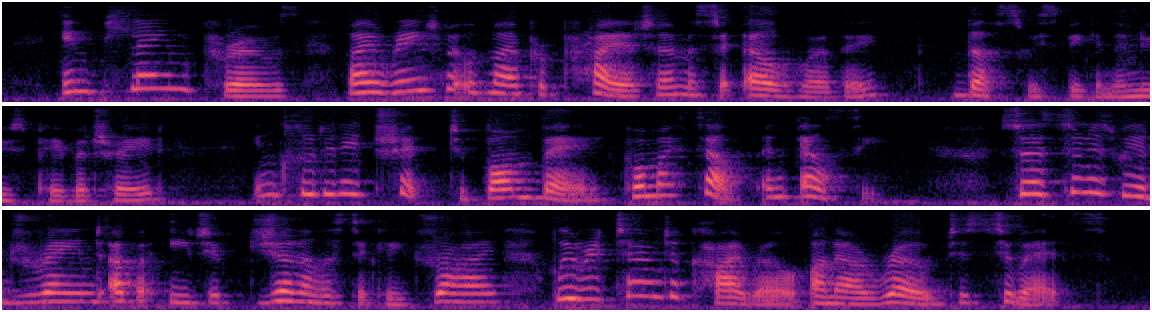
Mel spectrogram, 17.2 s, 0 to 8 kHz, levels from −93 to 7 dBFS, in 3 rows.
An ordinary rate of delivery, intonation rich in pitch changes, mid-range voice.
No: average, 170 wpm; wide, 8.9 semitones; high, 245 Hz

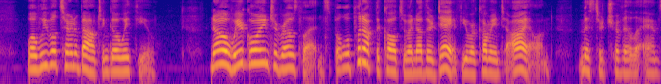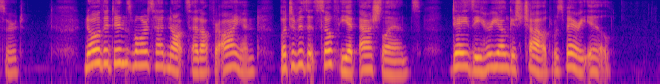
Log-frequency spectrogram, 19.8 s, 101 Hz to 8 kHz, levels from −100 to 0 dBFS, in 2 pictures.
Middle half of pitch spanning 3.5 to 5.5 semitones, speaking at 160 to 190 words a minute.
Yes: average, 5.1 semitones; average, 165 wpm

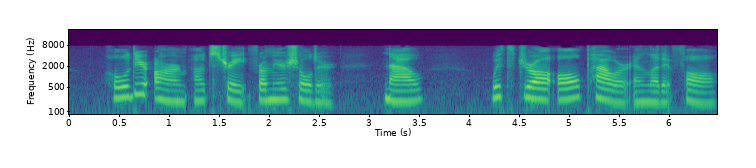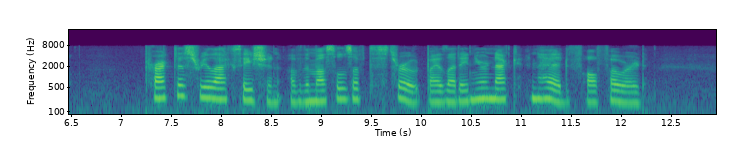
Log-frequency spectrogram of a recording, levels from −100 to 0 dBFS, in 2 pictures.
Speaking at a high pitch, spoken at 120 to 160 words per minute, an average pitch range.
Yes: high, 210 Hz; average, 150 wpm; average, 3.5 semitones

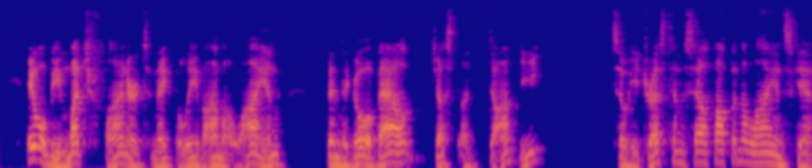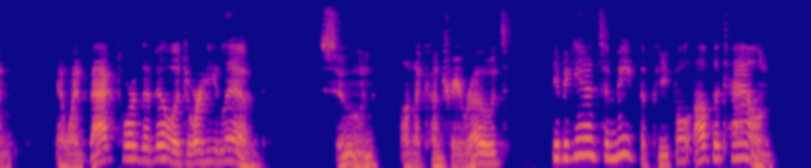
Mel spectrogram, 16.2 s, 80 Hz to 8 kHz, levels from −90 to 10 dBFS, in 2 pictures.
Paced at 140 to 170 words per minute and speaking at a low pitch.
No: average, 185 wpm; low, 125 Hz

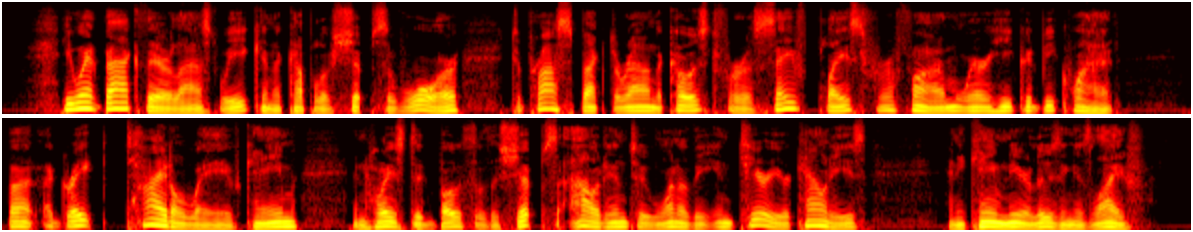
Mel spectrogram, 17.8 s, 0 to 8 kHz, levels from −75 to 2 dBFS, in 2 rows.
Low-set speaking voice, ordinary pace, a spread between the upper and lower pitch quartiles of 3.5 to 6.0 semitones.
Yes: low, 105 Hz; average, 190 wpm; average, 4.7 semitones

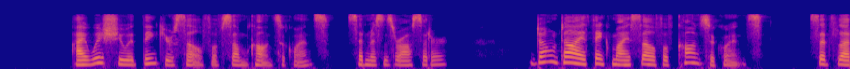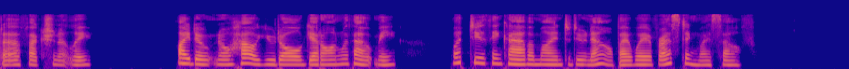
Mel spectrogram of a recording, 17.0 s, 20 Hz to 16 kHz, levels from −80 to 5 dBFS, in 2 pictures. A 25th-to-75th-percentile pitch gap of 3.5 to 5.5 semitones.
No: narrow, 2.6 semitones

